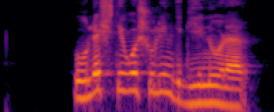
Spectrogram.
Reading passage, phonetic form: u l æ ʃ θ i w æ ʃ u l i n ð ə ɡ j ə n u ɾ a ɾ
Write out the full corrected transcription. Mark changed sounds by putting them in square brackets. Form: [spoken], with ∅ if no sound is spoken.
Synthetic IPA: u l æ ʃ θ i w æ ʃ u l i n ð ə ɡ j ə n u ɾ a ɾ

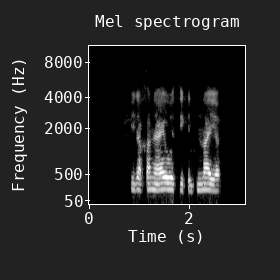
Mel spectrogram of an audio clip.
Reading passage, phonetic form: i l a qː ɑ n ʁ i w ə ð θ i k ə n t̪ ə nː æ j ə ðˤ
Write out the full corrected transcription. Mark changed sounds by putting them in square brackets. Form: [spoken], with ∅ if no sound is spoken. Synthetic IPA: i l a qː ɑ n [ʕ] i w ə ð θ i k ə n t̪ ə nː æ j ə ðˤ

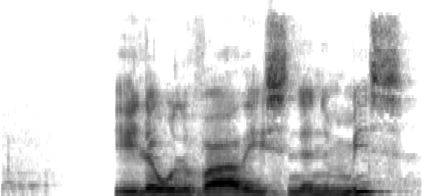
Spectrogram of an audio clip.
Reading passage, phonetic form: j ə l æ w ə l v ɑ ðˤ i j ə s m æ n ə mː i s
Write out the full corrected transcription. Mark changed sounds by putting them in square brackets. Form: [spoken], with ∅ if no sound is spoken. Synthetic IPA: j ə l æ w ə l v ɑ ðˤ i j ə s [n] æ n ə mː i s

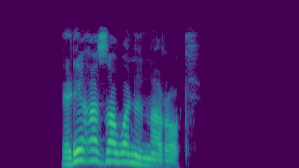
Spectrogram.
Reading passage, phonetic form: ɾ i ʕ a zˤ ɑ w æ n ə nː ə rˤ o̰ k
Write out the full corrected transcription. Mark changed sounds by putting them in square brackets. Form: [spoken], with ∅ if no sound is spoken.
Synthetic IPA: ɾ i [ʁ] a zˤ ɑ w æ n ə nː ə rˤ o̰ k

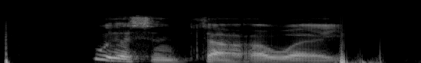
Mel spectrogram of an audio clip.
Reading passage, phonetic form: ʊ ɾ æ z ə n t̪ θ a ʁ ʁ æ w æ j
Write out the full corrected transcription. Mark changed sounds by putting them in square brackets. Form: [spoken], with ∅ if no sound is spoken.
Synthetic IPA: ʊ ɾ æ [s] ə n t̪ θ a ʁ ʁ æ w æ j

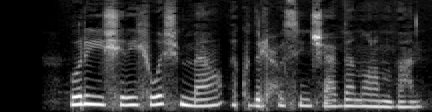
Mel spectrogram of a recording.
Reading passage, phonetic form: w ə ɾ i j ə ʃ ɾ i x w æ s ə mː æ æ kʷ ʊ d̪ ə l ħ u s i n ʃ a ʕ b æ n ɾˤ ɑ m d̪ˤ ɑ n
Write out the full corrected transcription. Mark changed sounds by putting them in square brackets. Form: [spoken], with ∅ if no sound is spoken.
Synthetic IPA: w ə ɾ i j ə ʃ ɾ i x w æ [ʃ] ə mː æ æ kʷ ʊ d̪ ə l ħ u s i n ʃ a ʕ b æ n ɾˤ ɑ m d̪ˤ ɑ n

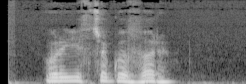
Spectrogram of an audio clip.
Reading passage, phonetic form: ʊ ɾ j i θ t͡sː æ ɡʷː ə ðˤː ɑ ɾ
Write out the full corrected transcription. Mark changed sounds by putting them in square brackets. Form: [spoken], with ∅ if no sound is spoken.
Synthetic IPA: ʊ ɾ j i θ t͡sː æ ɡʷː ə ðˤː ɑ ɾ

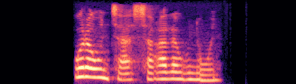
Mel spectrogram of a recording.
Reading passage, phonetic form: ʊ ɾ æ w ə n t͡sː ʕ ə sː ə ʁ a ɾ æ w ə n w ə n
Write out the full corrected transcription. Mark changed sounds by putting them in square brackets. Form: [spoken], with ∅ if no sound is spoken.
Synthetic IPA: ʊ ɾ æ w ə n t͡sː ʕ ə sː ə ʁ a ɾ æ w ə n w ə n

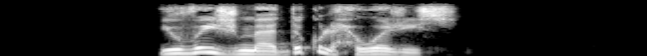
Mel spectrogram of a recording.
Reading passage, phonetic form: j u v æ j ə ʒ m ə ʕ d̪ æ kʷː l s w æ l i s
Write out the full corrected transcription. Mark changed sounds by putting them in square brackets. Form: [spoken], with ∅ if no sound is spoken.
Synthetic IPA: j u v æ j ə ʒ m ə ʕ d̪ æ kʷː l [ħ] w æ l i s

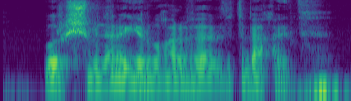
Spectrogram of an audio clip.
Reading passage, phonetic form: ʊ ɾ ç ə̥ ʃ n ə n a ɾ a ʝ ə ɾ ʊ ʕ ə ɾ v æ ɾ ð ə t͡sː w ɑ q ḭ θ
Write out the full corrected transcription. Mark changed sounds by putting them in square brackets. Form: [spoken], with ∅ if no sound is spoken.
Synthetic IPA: ʊ ɾ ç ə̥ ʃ [m] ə n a ɾ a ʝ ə ɾ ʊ [ʁ] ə ɾ v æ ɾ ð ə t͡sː [b] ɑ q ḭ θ

